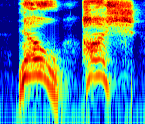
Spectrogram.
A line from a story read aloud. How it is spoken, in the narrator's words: Joshua said again in a harsh whisper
